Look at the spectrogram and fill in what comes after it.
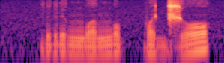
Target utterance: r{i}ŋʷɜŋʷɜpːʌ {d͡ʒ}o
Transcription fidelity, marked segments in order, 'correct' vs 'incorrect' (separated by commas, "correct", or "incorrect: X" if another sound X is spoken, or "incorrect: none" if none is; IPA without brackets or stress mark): correct, correct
